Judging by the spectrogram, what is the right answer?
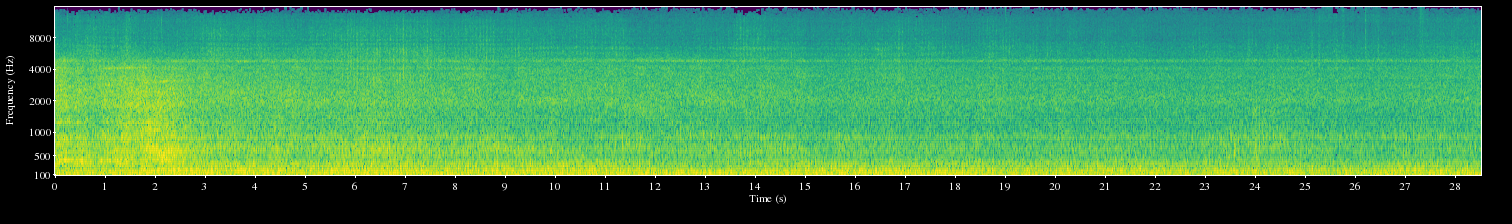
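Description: Jet noise from a Boeing 787 Dreamliner's twin engines as it banks past and flies away. It is loudest in the first two seconds or so, then settles into a steady roar that slowly eases.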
